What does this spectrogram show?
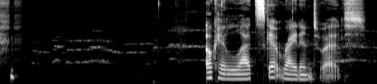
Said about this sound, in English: I apologize if you can hear the roosters in the background. I live in Mexico and it's seven in the morning.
